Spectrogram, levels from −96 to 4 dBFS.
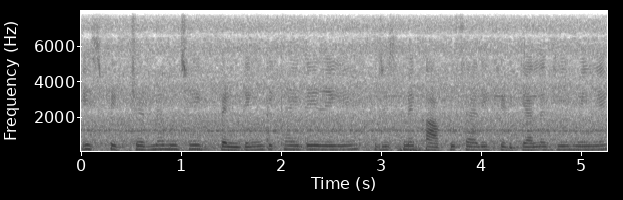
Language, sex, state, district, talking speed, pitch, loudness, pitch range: Hindi, female, Bihar, Kishanganj, 195 wpm, 200 Hz, -27 LUFS, 185-210 Hz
